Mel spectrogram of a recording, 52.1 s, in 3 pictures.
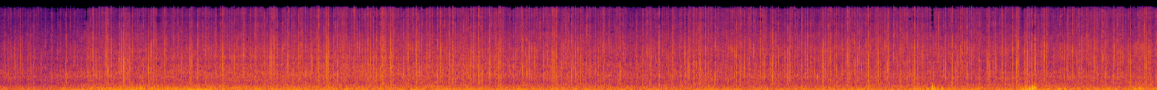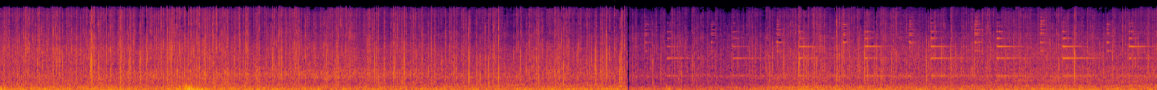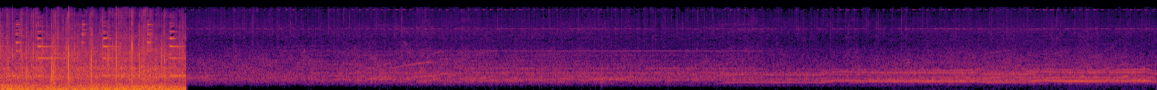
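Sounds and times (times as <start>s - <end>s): rain hissing: 0.0s - 40.2s
wind buffeting microphone: 0.1s - 37.5s.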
